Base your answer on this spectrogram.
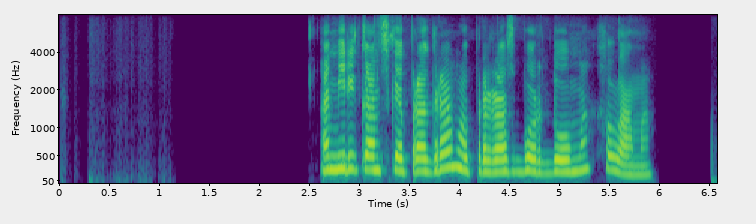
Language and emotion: Russian, neutral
